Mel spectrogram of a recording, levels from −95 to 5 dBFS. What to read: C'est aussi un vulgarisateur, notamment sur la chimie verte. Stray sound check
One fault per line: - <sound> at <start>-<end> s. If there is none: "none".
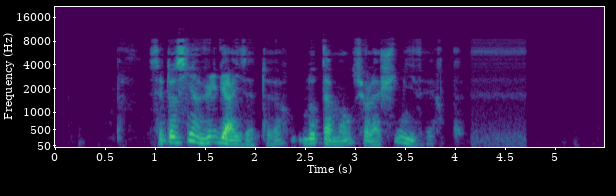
none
